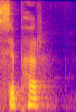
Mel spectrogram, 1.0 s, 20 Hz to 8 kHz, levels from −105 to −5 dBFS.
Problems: none marked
